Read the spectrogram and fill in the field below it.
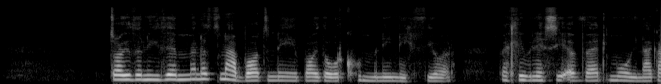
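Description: No technical faults are audible anywhere in the recording.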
